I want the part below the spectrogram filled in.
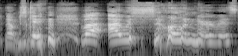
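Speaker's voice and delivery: loud, laughing aside after a joke. Real, not acted. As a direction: break into real laughter mid-sentence. Laughs at her own joke.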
